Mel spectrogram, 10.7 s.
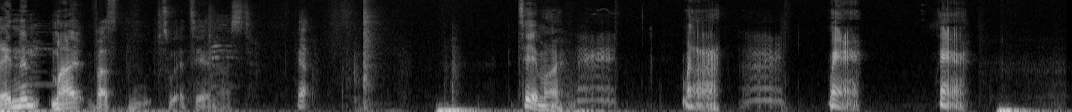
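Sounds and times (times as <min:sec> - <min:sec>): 
speech: 0:00.0 - 0:03.7, 0:05.2 - 0:06.2, 0:06.8 - 0:07.3, 0:08.3 - 0:08.7, 0:09.4 - 0:09.8
cat vocalizing: 0:05.7 - 0:06.2, 0:06.9 - 0:07.9.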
